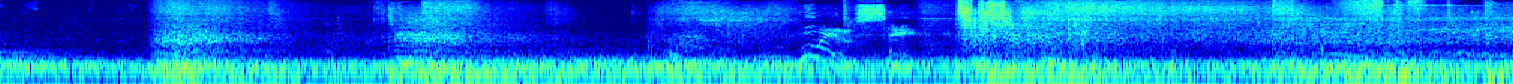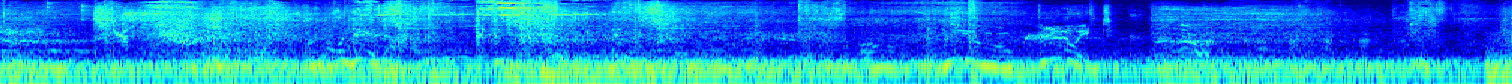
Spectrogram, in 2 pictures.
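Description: Magic spells and clashing weapons burst and crackle in a fast fight.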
